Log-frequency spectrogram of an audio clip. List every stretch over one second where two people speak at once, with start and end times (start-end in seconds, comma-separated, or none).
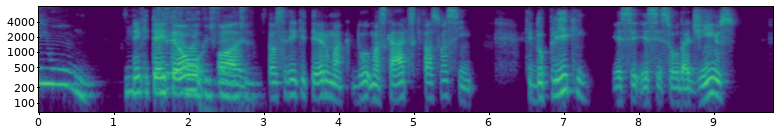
1.3-3.0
